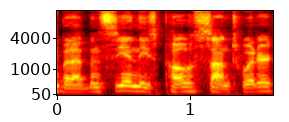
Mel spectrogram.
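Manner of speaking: ordinary delivery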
